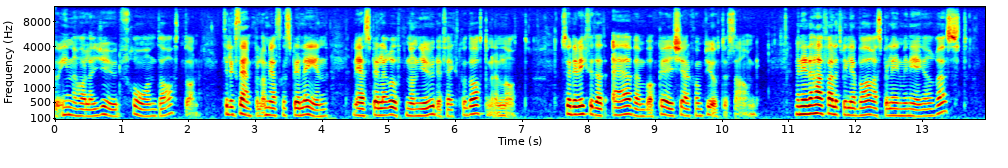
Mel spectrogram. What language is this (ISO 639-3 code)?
swe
